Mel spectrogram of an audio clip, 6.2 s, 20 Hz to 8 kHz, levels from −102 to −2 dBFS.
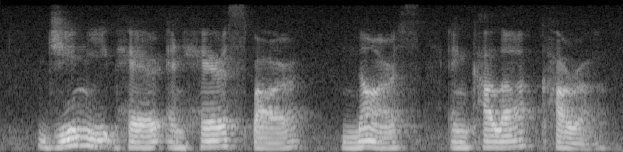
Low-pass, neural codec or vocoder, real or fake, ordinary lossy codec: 7.2 kHz; vocoder, 44.1 kHz, 128 mel bands every 512 samples, BigVGAN v2; fake; none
